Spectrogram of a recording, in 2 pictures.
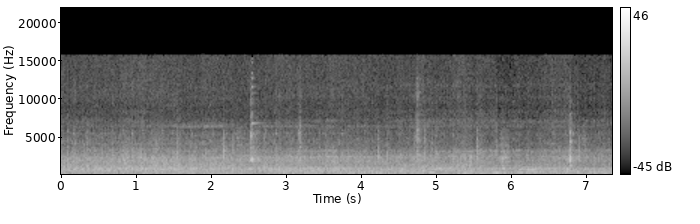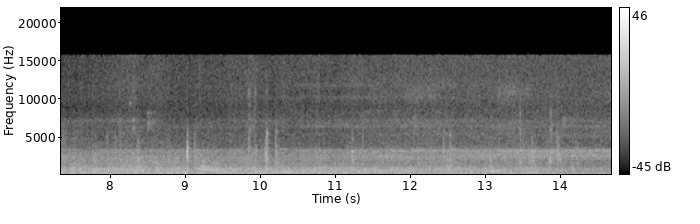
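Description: Narrow-gauge railway train running along the track: a steady rumble of wheels and carriages with scattered light clicks.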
